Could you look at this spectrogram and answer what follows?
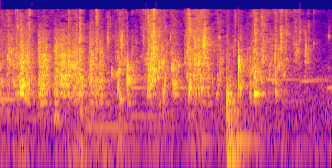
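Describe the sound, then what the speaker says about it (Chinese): Running tap water splashes steadily over an apple and a pear as they are rinsed by hand, a close, continuous gushing with small splashy surges. "把表皮搓干净，再冲水"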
